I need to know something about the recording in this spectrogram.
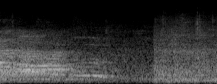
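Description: An audience answering together in a murmured chorus, fading away about a second in and leaving the low hum of a large hall.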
